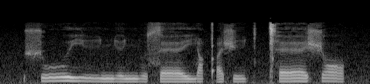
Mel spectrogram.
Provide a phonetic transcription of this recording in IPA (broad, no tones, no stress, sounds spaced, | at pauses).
ʃ uː j iː ɲ ɪː ɲ u s ɛː j ɑ qʼ ɛ ʃ iː c ǀʰ ɛː ʃ ɔ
